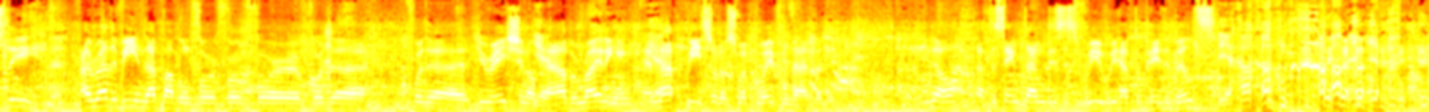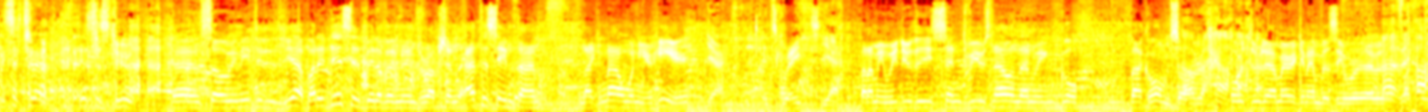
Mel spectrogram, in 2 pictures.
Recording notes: at the UK's premiere Heavy Metal Festival Bloodstock today for a chat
